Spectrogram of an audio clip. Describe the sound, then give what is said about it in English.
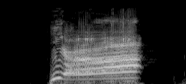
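A man's voice lets out a single loud, strained groan, about a second long, imitating the grunt of Zangief throwing in the original Street Fighter 2. It rises sharply, holds steady, then cuts off. “Uh, or anybody who throws in Street Fighter, the original Street Fighter 2.”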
